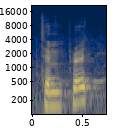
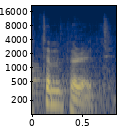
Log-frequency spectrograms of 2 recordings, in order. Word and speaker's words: temperate: the word temperate now dictionary gives you two pronunciations temperate two syllables or temperate three syllables and because this rhymes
